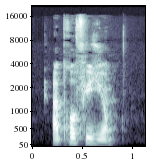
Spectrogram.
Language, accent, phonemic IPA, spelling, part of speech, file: French, France, /a pʁɔ.fy.zjɔ̃/, à profusion, adverb, LL-Q150 (fra)-à profusion.wav
- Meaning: in plenty, aplenty, galore, abundantly, in abundance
